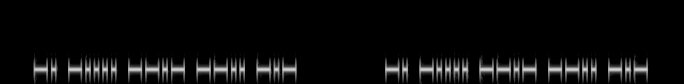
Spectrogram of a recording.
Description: Morse code, heard as a keyed tone, about 27 wpm, 700 Hz. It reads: N6QZK N6QZK
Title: USA Call Signs - 5 Characters - Repeated 3x - 28wpm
